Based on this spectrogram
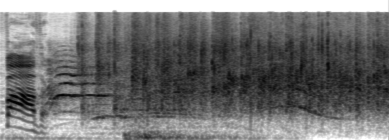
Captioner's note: audience applauding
